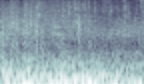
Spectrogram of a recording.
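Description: A Confringo fire spell bursts in Hogwarts Legacy, a low rumbling boom that stays heavy and sustained rather than a single sharp crack, with a brief bright hit near the end.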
